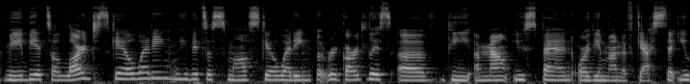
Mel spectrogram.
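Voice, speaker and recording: A woman from Southern California, a wedding planner hosting her own podcast and giving chatty, encouraging advice. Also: mid-range voice. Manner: upbeat and encouraging, chatty with small restarts. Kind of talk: solo podcast advice talk.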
